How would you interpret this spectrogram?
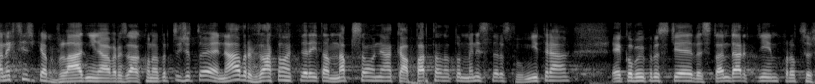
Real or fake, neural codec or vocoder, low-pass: fake; codec, 16 kHz, 2 kbps, X-Codec, HuBERT features, trained on balanced general audio; 7.2 kHz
